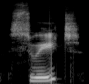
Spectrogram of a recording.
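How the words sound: The word is said at a low pitch. "say sweet, but say it low?"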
